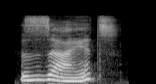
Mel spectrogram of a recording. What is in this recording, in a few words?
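"hare", Russian; bukvar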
